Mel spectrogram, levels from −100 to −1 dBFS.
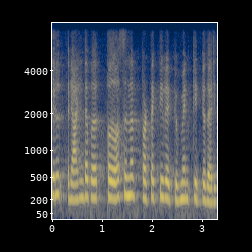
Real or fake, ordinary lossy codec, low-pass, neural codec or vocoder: fake; none; 7.2 kHz; codec, 16 kHz in and 24 kHz out, 0.6 kbps, FocalCodec, streaming, 4096 codes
